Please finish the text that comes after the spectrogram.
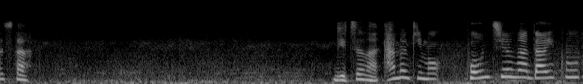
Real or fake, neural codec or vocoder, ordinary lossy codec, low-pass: fake; codec, 16 kHz, 1 kbps, X-Codec, HuBERT features, trained on general audio; none; none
